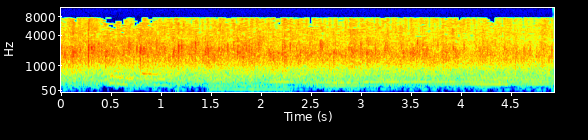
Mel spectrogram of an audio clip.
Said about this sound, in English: Now give the Lord another big hand clap of praise if you love him tonight.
